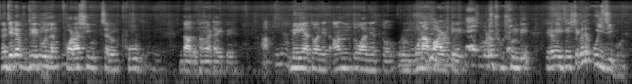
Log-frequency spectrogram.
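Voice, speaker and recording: Young guy talking fast to his friends like a class talk, bit high voice, recorded from across the room. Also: crowd noise. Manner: chatty, asks the group questions, jokes. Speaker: student presenter. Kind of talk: casual classroom presentation. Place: indoor room with a small group. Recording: distant mic with light room noise.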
